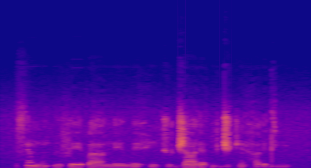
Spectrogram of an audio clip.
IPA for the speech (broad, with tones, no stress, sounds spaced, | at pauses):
s ɛ̃˧ ɡʷ ĩ˨ k͡p ɨ˨˦ f eː˧ ɓ aː˨ n eː˨ w e˧ h ĩ˨ t͡ʃ u˨ d͡ʒ aː˦ ɾ ɛ˦ ɓ i˧ d͡ʒ ə˧ t͡ʃ ɛ̃˦ h a˨ ɾ e˨ d iː˦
